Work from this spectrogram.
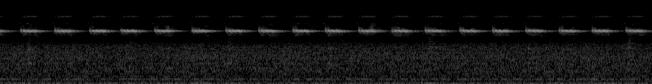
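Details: Nighttime insects give a high, ringing chirp in even pulses, about three each second, like a cricket's trill, over a faint low hum.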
